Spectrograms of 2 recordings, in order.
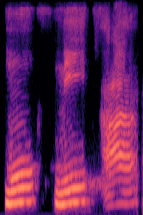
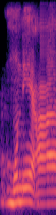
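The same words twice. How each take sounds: First: "মু, নি, আ" one syllable at a time; teacher splitting "মু, নি, আ" for learners; broken-up syllables. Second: "মুনি আ" run together as one word; "মুনি আ" read whole after splitting; joined-up word. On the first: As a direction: clear pause after each part of "মু, নি, আ". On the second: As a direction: blend "মুনি আ" without breaks. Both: Shown as a demonstration. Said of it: "এরকম ভাবে ভাঙ্গা উচ্চারণ".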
